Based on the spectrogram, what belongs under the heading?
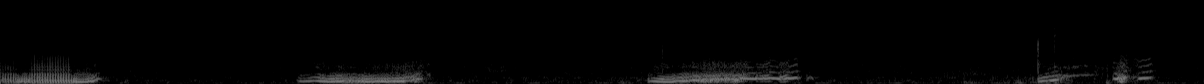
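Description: Three rough, vibrating snores a few seconds apart, then a short irregular snort and sputter at the end. Ordinary snoring.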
